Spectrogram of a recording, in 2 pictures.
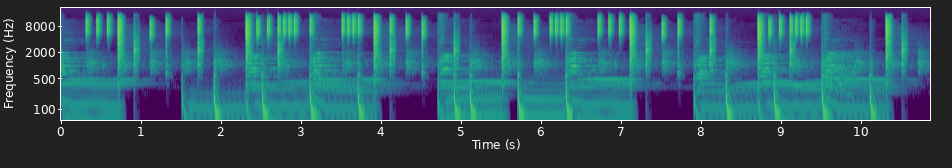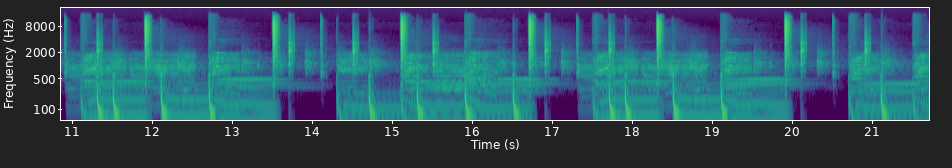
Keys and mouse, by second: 2.3 click, 7.5-9.2 drag, 14.1 click, 19.8-21.7 drag.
